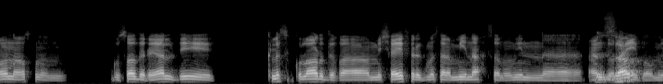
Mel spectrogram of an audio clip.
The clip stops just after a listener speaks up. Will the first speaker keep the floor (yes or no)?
no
